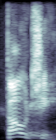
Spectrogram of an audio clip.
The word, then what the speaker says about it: Fauci: Fauci.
